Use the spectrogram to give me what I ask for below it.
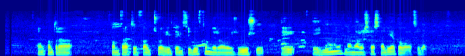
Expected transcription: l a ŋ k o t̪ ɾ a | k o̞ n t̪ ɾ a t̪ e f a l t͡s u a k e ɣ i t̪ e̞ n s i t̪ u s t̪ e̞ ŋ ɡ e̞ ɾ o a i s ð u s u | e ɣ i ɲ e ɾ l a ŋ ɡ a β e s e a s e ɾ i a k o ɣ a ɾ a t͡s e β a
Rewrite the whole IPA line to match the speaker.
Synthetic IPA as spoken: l a ŋ k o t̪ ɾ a | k o̞ n t̪ ɾ a t̪ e f a l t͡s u a e ɣ i t̪ e̞ n s i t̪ u s t̪ e̞ ŋ ɡ e̞ ɾ o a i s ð u s u | e ɣ i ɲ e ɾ l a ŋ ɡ a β e s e a s a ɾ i a k o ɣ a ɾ a t͡s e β a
